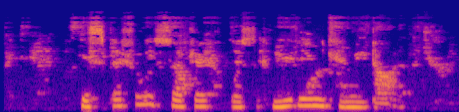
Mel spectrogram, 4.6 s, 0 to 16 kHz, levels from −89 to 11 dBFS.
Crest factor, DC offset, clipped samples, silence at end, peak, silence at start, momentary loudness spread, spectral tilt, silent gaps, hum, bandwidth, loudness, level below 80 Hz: 16 dB; under 0.1%; under 0.1%; 0.1 s; -4 dBFS; 0.05 s; 19 LU; -4 dB/octave; none; none; 9.6 kHz; -18 LUFS; -56 dBFS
